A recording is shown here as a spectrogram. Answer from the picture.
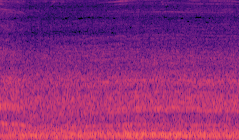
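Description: A steady low rumble with a soft hiss over it, even in level throughout.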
